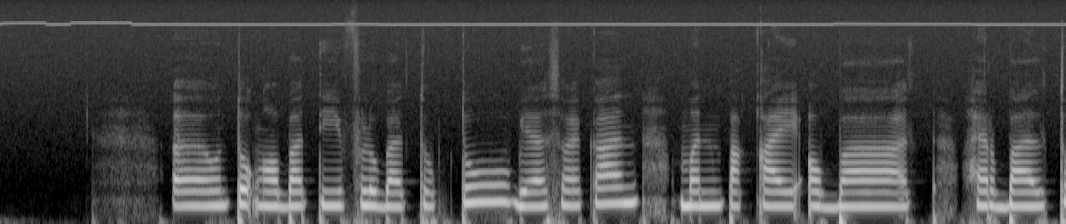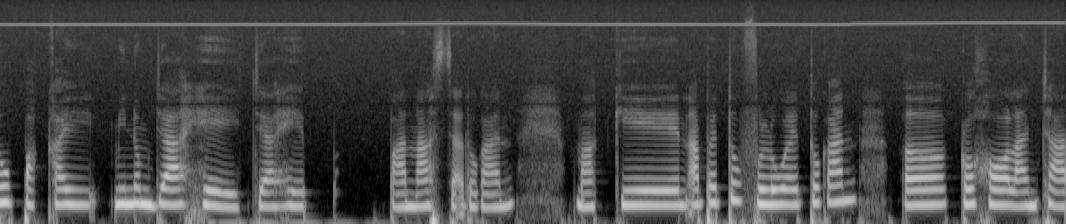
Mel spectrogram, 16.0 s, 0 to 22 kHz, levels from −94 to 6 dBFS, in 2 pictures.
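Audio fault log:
Throughout: switching supply whistle, a high tone wandering between 14.58 and 15.06 kHz, roughly 15 dB under the speech, from a switching supply running in audible burst mode or beating with another.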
